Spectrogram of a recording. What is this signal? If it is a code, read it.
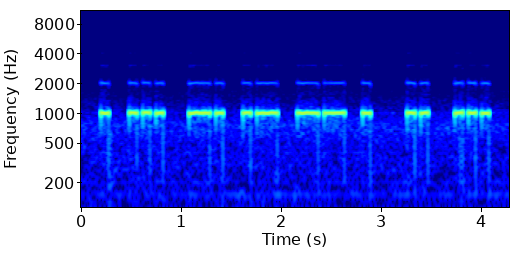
Morse code, heard as a keyed tone, about 18 wpm, 1020 Hz. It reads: ES NAME IS
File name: repos / Morsekurs / DJ4UF Morsen26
